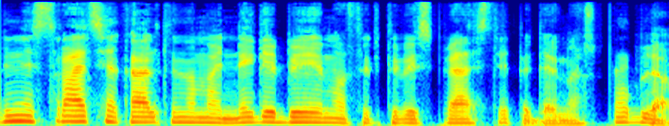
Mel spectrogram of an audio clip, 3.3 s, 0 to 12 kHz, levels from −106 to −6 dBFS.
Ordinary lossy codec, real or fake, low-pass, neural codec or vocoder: AAC, 64 kbps; fake; 10.8 kHz; codec, 32 kHz, 1.9 kbps, SNAC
